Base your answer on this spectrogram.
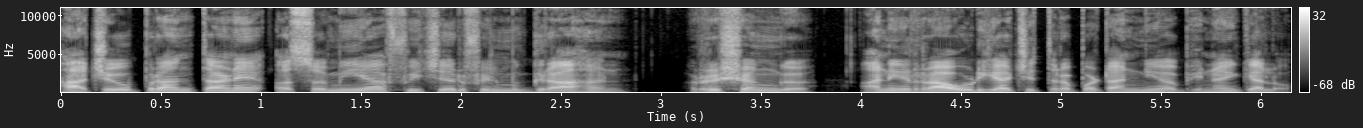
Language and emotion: Goan Konkani, neutral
